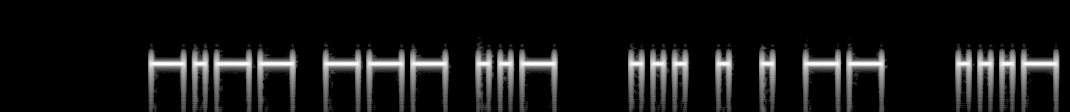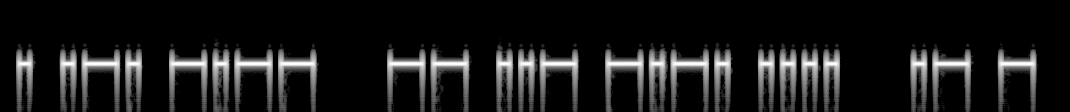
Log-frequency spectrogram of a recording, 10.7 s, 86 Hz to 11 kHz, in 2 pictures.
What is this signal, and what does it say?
Morse code, heard as a keyed tone, about 22 wpm, 700 Hz. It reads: YOU SEEM VERY MUCH AT
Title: Sentences from Top 1000 Words - Review Part 1 - 22wpm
